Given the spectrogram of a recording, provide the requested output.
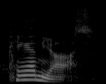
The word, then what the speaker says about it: Banyas: And just as an interesting side note, when the Arabs came in and took control of the region, they don't pronounce the P sound, and so they called it Banyas.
